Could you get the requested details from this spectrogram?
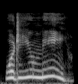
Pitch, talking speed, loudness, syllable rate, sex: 295 Hz, 305 wpm, -16 LUFS, 6.1 syllables/s, female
